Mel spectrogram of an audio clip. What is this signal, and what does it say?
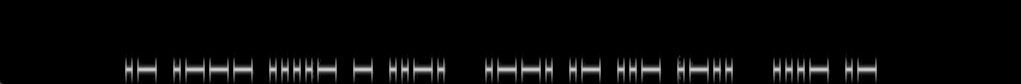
Morse code, heard as a keyed tone, about 21 wpm, 700 Hz. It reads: AJ4TF PAUL VA
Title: K1USN SST QSO Practice - 20wpm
